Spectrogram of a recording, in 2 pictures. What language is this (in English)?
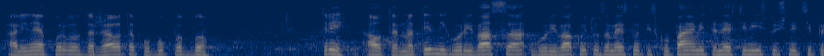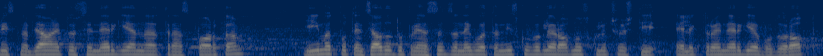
Bulgarian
